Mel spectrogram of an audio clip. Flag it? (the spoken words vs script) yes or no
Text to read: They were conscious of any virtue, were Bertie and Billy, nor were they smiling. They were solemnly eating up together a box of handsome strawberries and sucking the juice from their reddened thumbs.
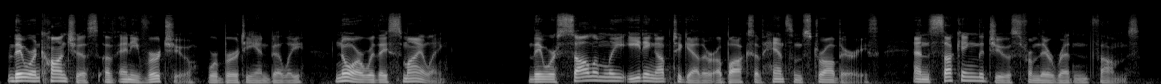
no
